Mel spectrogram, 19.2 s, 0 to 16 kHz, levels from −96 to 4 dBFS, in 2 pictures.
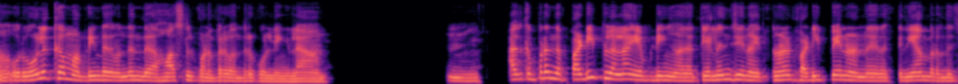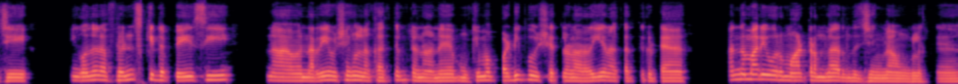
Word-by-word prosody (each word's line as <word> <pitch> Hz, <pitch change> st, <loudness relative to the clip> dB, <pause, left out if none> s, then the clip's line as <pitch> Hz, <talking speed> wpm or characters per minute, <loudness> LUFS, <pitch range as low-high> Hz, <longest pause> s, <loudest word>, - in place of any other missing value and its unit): ஒரு 170 Hz, 0 st, +2 dB
ஒழுக்கம் 255 Hz, -1 st, +2 dB
அப்டின்றது 185 Hz, 0 st, +1 dB
வந்து 185 Hz, +2 st, +1 dB
இந்த 170 Hz, -1 st, +1 dB
ஹாஸ்டல் 165 Hz, +1 st, -1 dB
போன 150 Hz, -2 st, 0 dB
பிறகு 155 Hz, -2 st, 0 dB
வந்திருக்கும் 140 Hz, -1 st, -2 dB
இல்லைங்களா, 130 Hz, 0 st, -1 dB, 1.4 s
ம். 145 Hz, -1 st, -3 dB, 0.4 s
அதுக்கப்புறம் 230 Hz, +5 st, +2 dB
இந்த 235 Hz, -2 st, +2 dB
படிப்புலலாம் 230 Hz, -3 st, +4 dB
எப்பிடிங்க, 180 Hz, -1 st, 0 dB
அத 155 Hz, 0 st, 0 dB
தெளிஞ்சு 200 Hz, +3 st, +2 dB
நான் 175 Hz, -2 st, +2 dB
இத்தன 180 Hz, +3 st, -1 dB
நாள் 195 Hz, -2 st, -1 dB
படிப்பே 180 Hz, +3 st, +1 dB
நானு 160 Hz, -2 st, +1 dB
எனக்கு 150 Hz, -1 st, -4 dB
தெரியாம 170 Hz, +2 st, +1 dB
இருந்துச்சு. 150 Hz, 0 st, -1 dB, 0.5 s
இங்க 170 Hz, -1 st, -3 dB
வந்து 185 Hz, +3 st, +2 dB
நான் 185 Hz, -1 st, -1 dB
ஃப்ரெண்ட்ஸ்கிட்ட 190 Hz, +1 st, +1 dB
பேசி, 175 Hz, +3 st, +1 dB, 0.6 s
நான் 155 Hz, -1 st, +1 dB
நிறைய 165 Hz, +5 st, +2 dB
விஷயங்கள் 185 Hz, 0 st, +1 dB
நான் -, -, -8 dB
கத்துக்கிட்டேன் 160 Hz, +1 st, -2 dB
நானு. 145 Hz, +1 st, 0 dB, 0.2 s
முக்கியமா 170 Hz, +5 st, -1 dB
படிப்பு 195 Hz, +4 st, -1 dB
விஷயத்தில 165 Hz, -2 st, -2 dB
நிறைய 150 Hz, +5 st, +1 dB
நான் 155 Hz, -1 st, -5 dB
கத்துக்கிட்டேன். 145 Hz, -1 st, -1 dB, 0.5 s
அந்த 215 Hz, +2 st, 0 dB
மாரி 220 Hz, -1 st, +5 dB
ஒரு 180 Hz, -, -1 dB
மாற்றம்லாம் 165 Hz, 0 st, +1 dB
இருந்துச்சுங்களா 135 Hz, -2 st, -1 dB
உங்களுக்கு? 125 Hz, +1 st, -5 dB
170 Hz, 150 wpm, -23 LUFS, 150-185 Hz, 1.4 s, மாரி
